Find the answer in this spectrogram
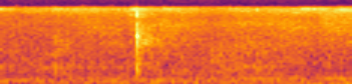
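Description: Wooden matchsticks being handled and set down on paper: a faint click, then one sharp click about a second in, over a steady background hiss.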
